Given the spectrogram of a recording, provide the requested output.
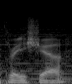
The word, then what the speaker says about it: Thracia: 10 25 streams now we haven't streamed uh thracia um which by the way is the correct way to pronounce it in the localized form uh so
